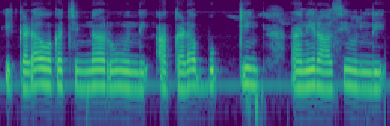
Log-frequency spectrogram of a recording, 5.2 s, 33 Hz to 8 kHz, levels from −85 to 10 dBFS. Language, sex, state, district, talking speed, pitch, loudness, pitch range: Telugu, female, Telangana, Hyderabad, 115 wpm, 190 Hz, -19 LUFS, 180-195 Hz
